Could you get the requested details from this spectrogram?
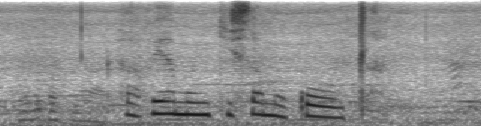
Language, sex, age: Southern Sotho, female, 30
